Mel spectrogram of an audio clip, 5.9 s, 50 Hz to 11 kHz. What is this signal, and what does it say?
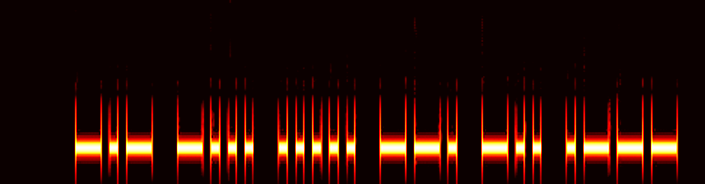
Morse code, heard as a keyed tone, about 17 wpm, 700 Hz. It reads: KB5GDJ
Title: USA Call Signs Repeated 2x 17wpm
